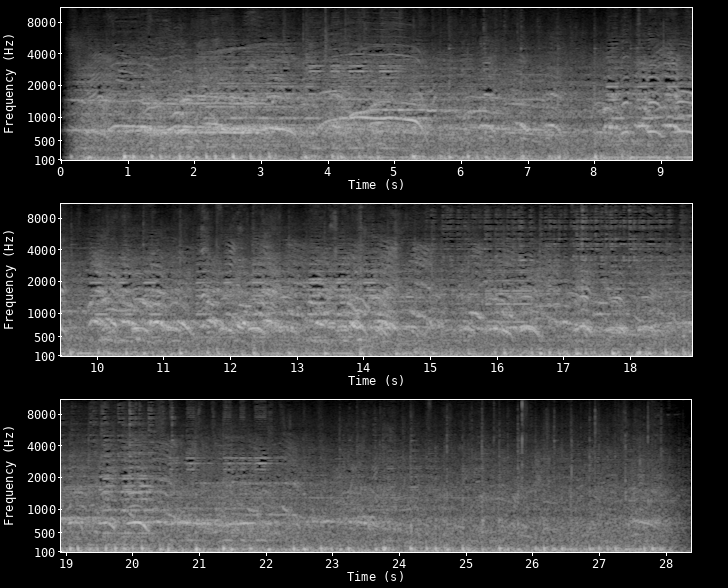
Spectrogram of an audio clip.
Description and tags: Celebration after Pittsburgh Penguins hockey game.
